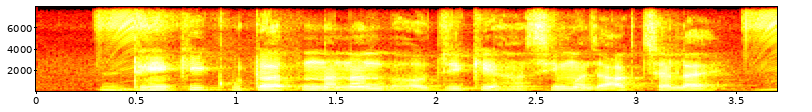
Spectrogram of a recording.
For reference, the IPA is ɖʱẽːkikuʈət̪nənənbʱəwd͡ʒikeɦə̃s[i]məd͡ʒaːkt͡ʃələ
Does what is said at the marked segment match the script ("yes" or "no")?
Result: yes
